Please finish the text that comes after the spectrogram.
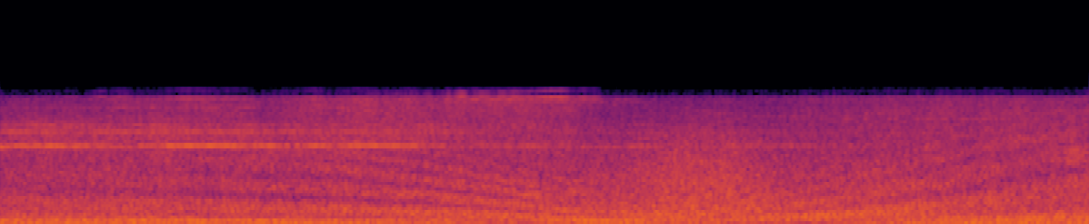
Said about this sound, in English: We're first in line for takeoff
